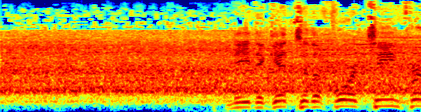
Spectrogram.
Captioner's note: cheering and applause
